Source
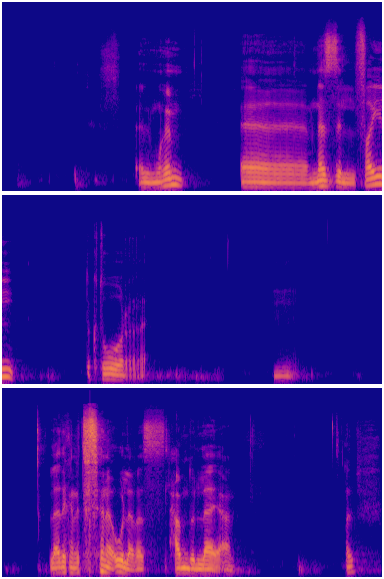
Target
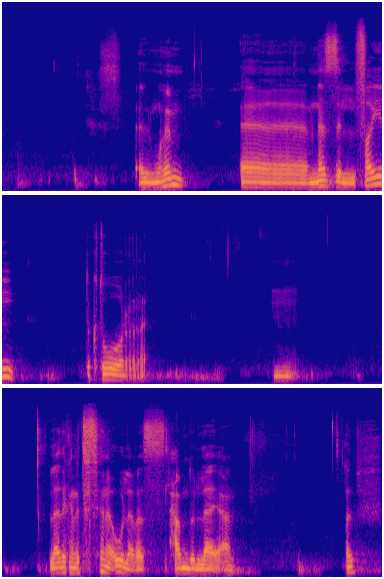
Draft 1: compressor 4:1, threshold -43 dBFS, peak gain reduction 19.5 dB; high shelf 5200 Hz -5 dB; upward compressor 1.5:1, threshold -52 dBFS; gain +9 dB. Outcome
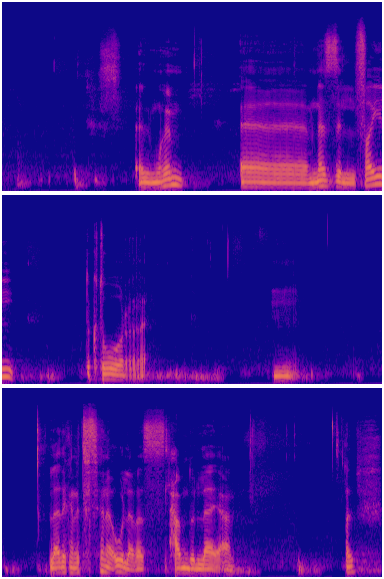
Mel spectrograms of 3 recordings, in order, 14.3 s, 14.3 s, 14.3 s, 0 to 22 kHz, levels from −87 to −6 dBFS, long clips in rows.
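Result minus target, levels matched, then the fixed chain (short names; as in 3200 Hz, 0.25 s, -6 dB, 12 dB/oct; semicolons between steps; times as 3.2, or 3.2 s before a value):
compressor: peak gain reduction +6 dB
compressor 4:1, threshold -35 dBFS, peak gain reduction 13.5 dB; high shelf 5200 Hz -5 dB; upward compressor 1.5:1, threshold -52 dBFS; gain +9 dB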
